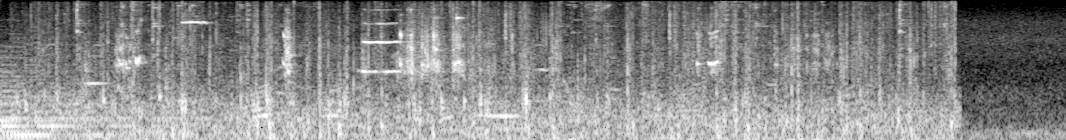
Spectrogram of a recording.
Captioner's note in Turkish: At nalı sesleri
